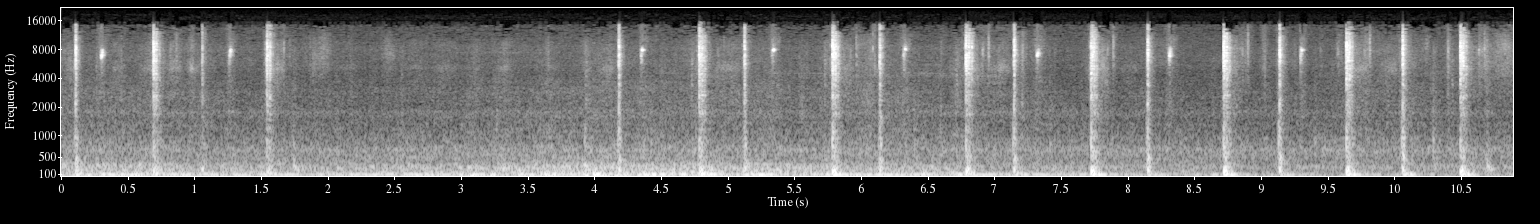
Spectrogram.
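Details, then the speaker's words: 2016 Toyota Prius while driving: light clicks about once a second over road hum, getting sharper as the car slows, a recurring brake noise with no known cause. "Today is the October 26th, Wednesday, and there is the same noise from the brake."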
